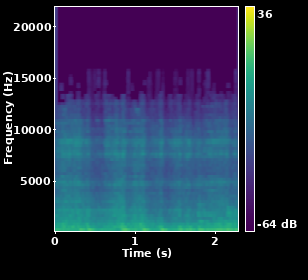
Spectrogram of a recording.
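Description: Funk instrumental played live on an electronic keyboard through a small amplifier, with a busy bass line of quick low notes under sustained chords.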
